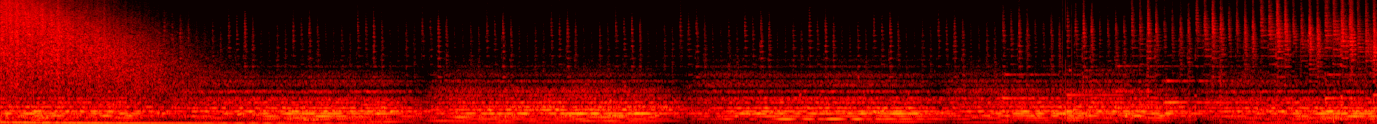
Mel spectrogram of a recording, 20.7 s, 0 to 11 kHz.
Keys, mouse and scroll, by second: 0.1 click, 0.4-1.6 middle drag, 1.6 click, 2.9 click, 3.7 KP_0, 5.2 click, 6.0 KP_0, 7.0 scroll down 2, 7.2-8.7 middle drag, 8.7-9.1 scroll up 3, 9.1 click, 10.2 click, 11.1 KP_0, 12.3-13.7 drag, 13.7 KP_0, 15.2 scroll down 1, 15.4-16.1 middle drag, 16.1 KP_1, 16.6 scroll up 1, 16.8 shift+middle click, 17.3 click, 18.0 g, 19.9 click, 20.2 scroll down 2, 20.5-20.6 shift+middle drag.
